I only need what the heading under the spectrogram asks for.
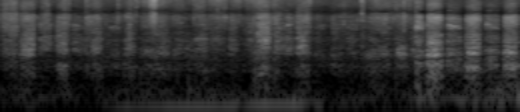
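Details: A dog worked up while chasing a laser pointer pants rapidly, soft rasping breaths coming several times a second and growing louder toward the end.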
